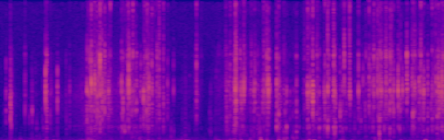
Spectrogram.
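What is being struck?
Empty plastic zip-lock bag.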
